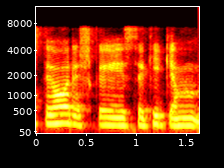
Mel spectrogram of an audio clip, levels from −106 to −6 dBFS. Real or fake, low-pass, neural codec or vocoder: fake; 7.2 kHz; codec, 16 kHz, 16 kbps, FreqCodec, smaller model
